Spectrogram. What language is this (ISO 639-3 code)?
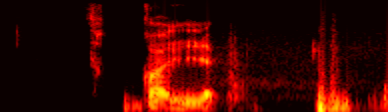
kab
